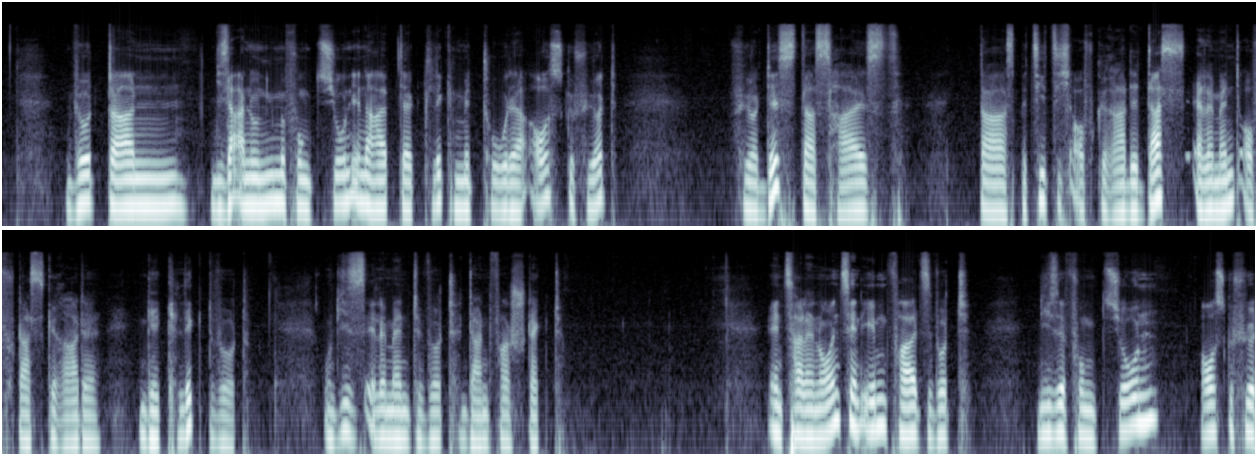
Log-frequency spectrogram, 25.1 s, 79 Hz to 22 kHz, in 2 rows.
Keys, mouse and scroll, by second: 6.2 click, 7.1-8.1 drag, 14.6 click, 15.1-16.7 drag, 22.8-24.3 drag.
